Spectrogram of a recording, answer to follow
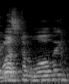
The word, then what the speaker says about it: West of Loathing: Western of Loa did I say it right west of loathing yep west of Lo um is just it's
